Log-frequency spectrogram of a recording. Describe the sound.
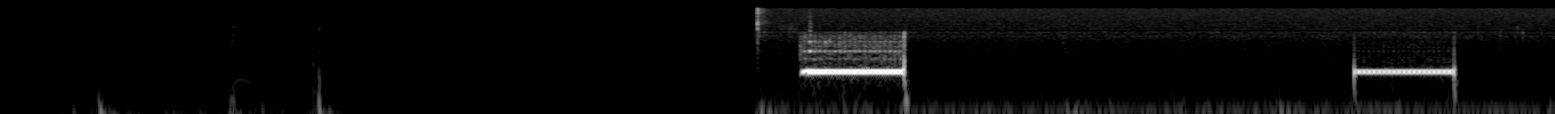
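A telephone ringback tone sounds as two steady, evenly pitched buzzing bursts, each about half a second long and separated by a few seconds of quiet line hiss.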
